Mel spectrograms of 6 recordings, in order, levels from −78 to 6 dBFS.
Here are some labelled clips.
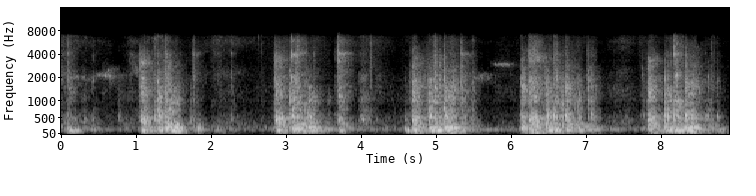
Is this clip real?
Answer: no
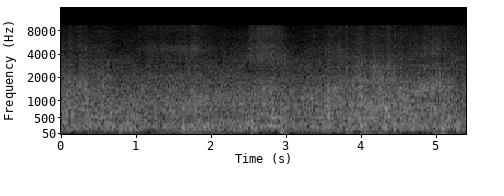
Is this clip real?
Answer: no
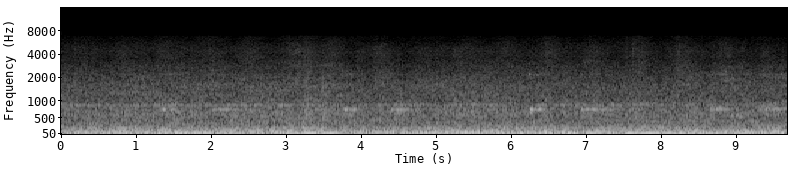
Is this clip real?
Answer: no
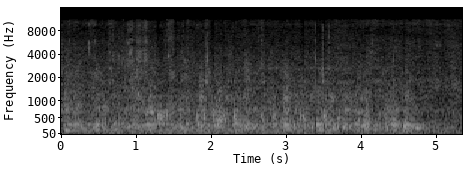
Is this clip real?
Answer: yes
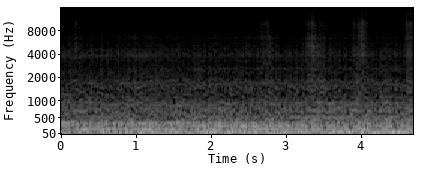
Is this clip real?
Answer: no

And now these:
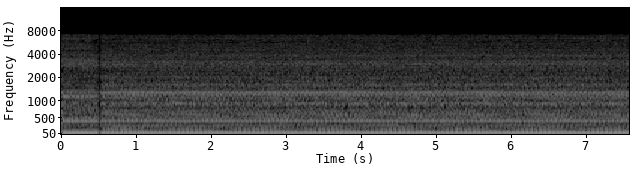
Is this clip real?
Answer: yes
